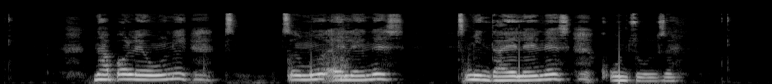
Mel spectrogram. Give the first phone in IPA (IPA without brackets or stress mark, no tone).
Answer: n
